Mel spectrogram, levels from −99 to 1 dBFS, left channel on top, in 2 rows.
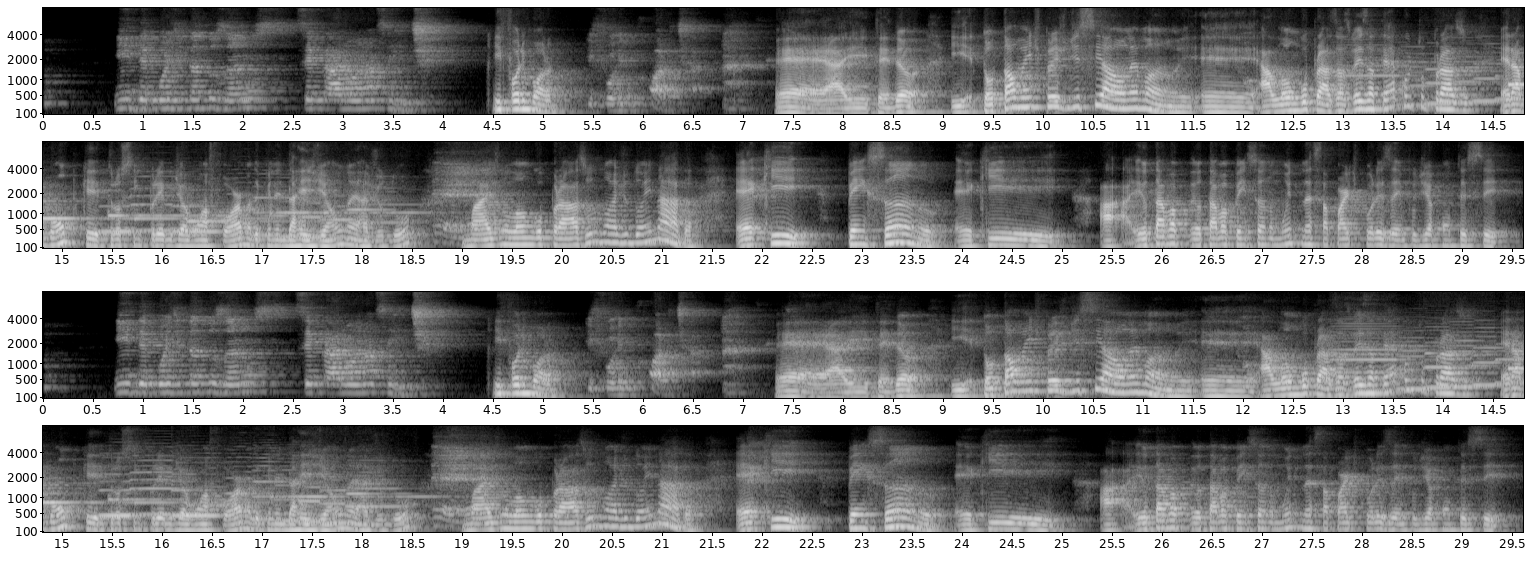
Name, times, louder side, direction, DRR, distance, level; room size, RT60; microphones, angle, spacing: voice 1, 0.7-3.9 5.4-7.1 11.6-12.1 18.7-19.3 21.8-22.1, right 1 dB, 85° right, -4 dB, 2.4 m, -36 dB
voice 2, 4.5-5.2 7.3-18.5 19.0-22.5 22.9-25.0 25.4-29.3, left 2 dB, 35° left, 9 dB, 0.4 m, -22 dB
Wind instrument woodwind instrument, 12.8-15.0 15.3-18.4, right 3 dB, 35° right, 0.6 m, -31 dB
Piano, 14.6-18.7 19.2-19.3, left 3 dB, 70° left, 0.8 m, -32 dB
10.5 x 4.6 x 3.8 m, 0.98 s
head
